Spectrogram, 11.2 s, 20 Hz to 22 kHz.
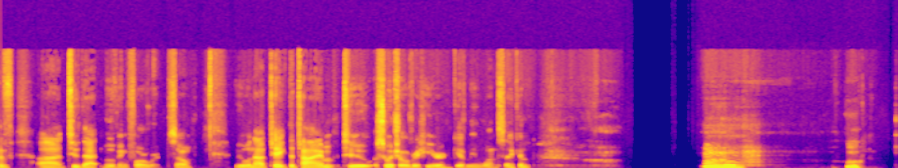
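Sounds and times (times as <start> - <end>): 
speech: 0.0 - 7.0, 8.8 - 9.5, 10.6 - 10.9
person yawning: 8.8 - 9.6, 10.6 - 10.9.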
